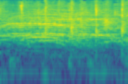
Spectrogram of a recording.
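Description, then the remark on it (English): A large crowd cheers and applauds for Gritty and his dancing in a steady, dense roar, with scattered claps and shouts popping out over the continuous noise for the full two seconds. “Let's hear it for Gritty and his dancing.”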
